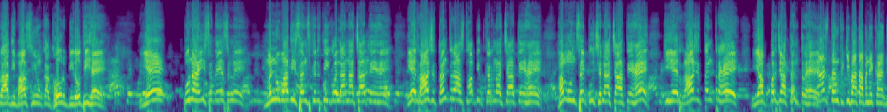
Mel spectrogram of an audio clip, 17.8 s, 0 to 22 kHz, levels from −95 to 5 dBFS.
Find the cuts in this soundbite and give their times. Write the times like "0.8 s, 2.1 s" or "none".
none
